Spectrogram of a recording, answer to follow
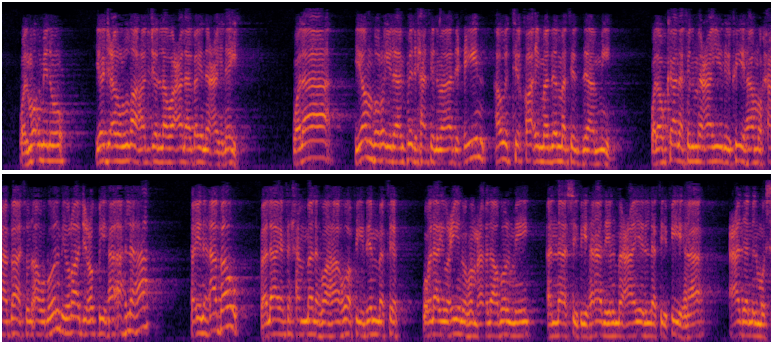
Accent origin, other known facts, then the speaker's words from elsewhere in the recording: Saudi Arabia; اللجنة الدائمة عندنا في المملكة العربية السعودية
